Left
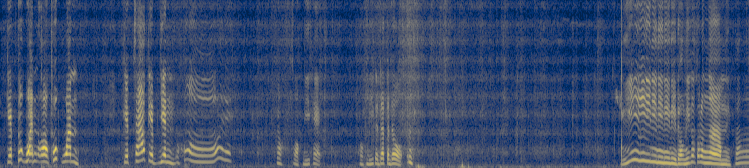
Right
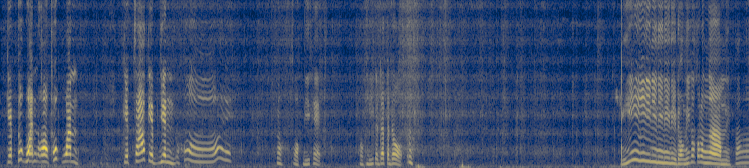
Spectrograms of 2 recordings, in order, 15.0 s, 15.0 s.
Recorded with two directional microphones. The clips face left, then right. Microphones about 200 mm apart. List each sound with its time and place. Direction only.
0.1 s speech: 10° left (ahead or behind)
2.4 s speech: 5° left (ahead or behind)
7.2 s speech: 20° left (ahead or behind)
12.5 s speech: 10° left (ahead or behind)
